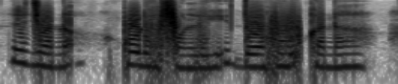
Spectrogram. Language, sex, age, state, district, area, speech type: Santali, female, 18-30, West Bengal, Paschim Bardhaman, rural, spontaneous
